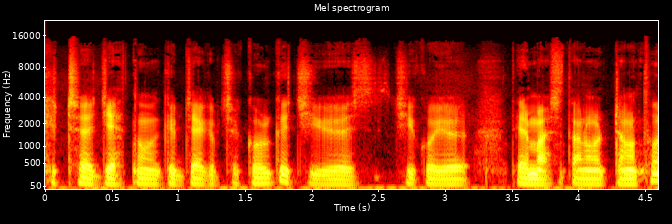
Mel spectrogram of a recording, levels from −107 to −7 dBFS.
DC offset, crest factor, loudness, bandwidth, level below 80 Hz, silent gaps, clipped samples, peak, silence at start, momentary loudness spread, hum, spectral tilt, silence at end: under 0.1%; 24 dB; -28 LUFS; 14 kHz; -48 dBFS; none; under 0.1%; -4 dBFS; 0 s; 9 LU; none; -6 dB/octave; 0 s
